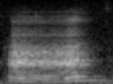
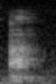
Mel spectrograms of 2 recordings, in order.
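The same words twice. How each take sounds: First: The pitch dips low, then comes back up. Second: The syllable is short, light and lazy. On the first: "drag your voice down and release it" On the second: "lazy, short"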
